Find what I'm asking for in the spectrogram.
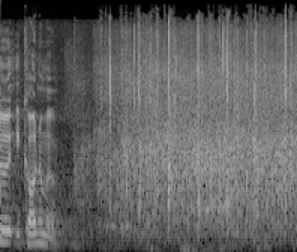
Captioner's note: applause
